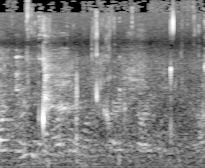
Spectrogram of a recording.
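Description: Soft chewing of a mouthful of pie, with moist smacking and a few small clicks over about two seconds, plus faint muffled vocal sounds.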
